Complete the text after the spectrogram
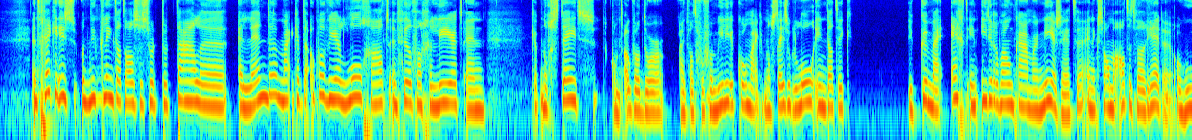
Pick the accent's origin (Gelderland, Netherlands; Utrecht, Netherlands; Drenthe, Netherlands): Utrecht, Netherlands; waar ik vandaan kom, is nu weer paardenmarkt. Althans in Vianen dan, weet je wel, in het stadje wat grenst aan het dorp.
